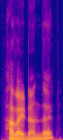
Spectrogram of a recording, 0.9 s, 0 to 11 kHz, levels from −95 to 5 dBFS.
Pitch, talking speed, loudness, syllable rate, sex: 140 Hz, 255 wpm, -17 LUFS, 6.5 syllables/s, male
